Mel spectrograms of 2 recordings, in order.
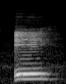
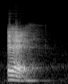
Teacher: If you remember, the difference between these 2 sounds is that the first one, E, is small, and the second one, E, is more opened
